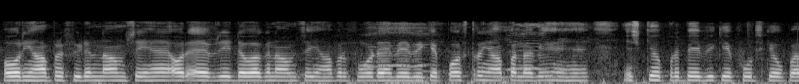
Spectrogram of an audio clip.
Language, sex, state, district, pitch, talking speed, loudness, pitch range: Hindi, male, Haryana, Charkhi Dadri, 185 Hz, 240 wpm, -16 LUFS, 180-185 Hz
